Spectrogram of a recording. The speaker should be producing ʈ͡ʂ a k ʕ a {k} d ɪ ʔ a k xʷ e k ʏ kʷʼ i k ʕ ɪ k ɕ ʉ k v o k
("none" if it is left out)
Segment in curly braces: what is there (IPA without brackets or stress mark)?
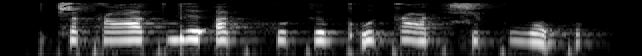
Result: k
